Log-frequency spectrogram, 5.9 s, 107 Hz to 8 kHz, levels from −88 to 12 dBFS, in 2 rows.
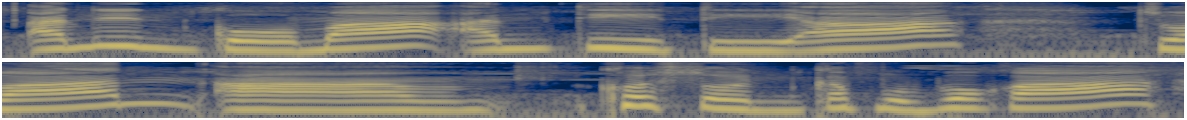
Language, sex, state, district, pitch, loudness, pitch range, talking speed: Mizo, female, Mizoram, Aizawl, 225 Hz, -15 LUFS, 205-250 Hz, 140 wpm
